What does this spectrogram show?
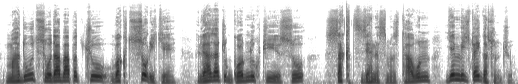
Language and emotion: Kashmiri, neutral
